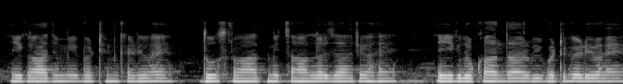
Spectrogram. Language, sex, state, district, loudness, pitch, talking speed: Hindi, male, Rajasthan, Nagaur, -17 LUFS, 145 Hz, 175 wpm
